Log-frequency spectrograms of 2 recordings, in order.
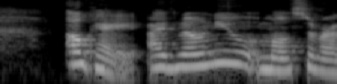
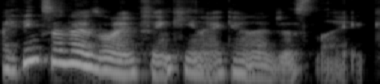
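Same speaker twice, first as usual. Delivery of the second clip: trails off much softer; fading voice; 4 semitones lower, 8 dB quieter than usual. Shown as a demonstration. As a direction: let the voice fade away. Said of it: "It fades off into the distance".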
